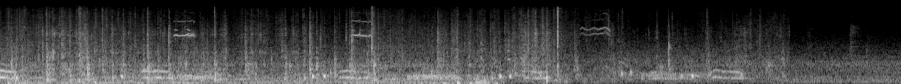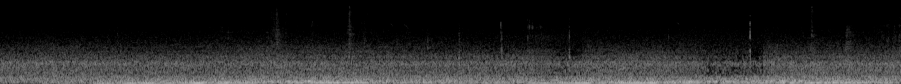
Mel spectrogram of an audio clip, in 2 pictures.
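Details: A female pigeon (dove) squeaks and coughs: repeated squeaky calls with short abrupt coughlike bursts, then quiet room noise.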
